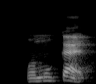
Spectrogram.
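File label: "memukat", Malay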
